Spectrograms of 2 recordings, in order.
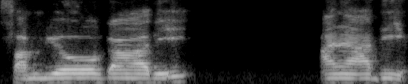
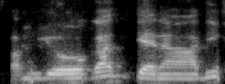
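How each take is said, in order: First: The two words are said separately, unjoined. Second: The two words are joined into one.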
